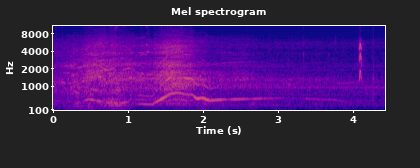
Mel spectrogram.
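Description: Small cordless power driver running screws back into an alternator's brush holder: a faint motor whine that wavers in speed for the first couple of seconds, holds steady, then winds down near the end.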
